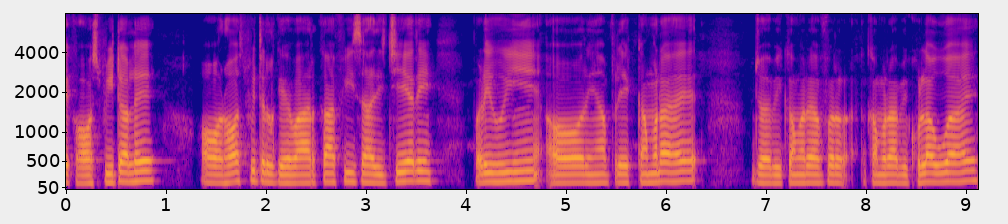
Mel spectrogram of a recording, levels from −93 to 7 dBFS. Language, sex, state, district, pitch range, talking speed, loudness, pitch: Hindi, male, Uttar Pradesh, Hamirpur, 140-160 Hz, 185 wpm, -17 LUFS, 150 Hz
